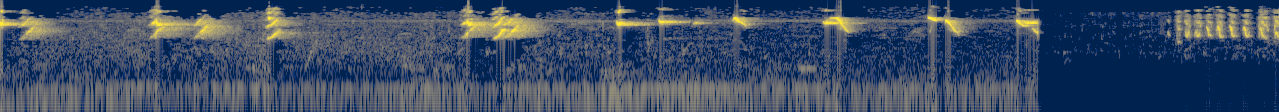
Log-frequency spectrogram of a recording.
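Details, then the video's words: Saffron finches giving clear, sharp chirps spaced about half a second apart, each a quick downward-sweeping note; the sound cuts off near the end, then a brief rapid rattling series begins. "Canarinhos da terra fazendo barulho"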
